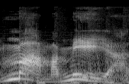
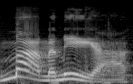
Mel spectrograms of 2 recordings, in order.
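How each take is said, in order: First: It is said in a Wario voice. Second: It is said in a Luigi voice.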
